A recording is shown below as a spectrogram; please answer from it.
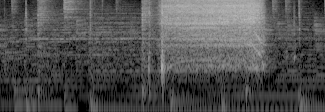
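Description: A power tool drives two screws to fasten a motor controller under the chassis of an MGI Navigator golf trolley, giving short close whirring bursts with a longer, louder spin in the middle.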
